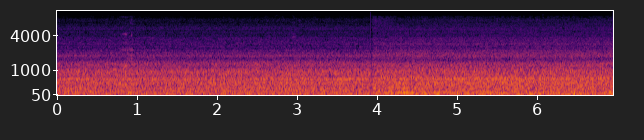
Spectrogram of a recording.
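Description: Steady rumble of road and engine noise inside a car's cabin while driving.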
